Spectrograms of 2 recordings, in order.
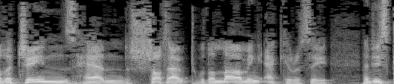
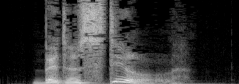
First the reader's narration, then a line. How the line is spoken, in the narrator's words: the priest rumbled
